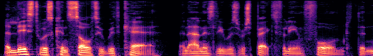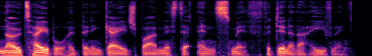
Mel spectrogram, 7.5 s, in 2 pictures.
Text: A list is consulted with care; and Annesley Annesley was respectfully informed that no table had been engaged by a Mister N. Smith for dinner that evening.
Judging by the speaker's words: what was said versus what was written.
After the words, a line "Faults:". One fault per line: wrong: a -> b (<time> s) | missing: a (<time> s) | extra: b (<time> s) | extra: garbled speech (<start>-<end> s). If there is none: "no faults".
A list was consulted with care; and Annesley was respectfully informed that no table had been engaged by a Mister N. Smith for dinner that evening.
Faults:
wrong: is -> was (0.4 s)
missing: Annesley (2.2 s)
